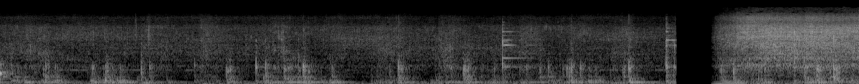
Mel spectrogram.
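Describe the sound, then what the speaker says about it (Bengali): Bottle gourd tossed into cooked-down spices and stirred in a frying pan, with steady close sizzling and scraping stir strokes throughout, a brief drop-out, then louder, fuller sizzle as the gourd hits the hot masala. "এবার দিয়ে দেবো লাউগুলো, দিয়ে দেবো। একটু ভালো করে নাড়িয়ে চাড়িয়ে নেব।"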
